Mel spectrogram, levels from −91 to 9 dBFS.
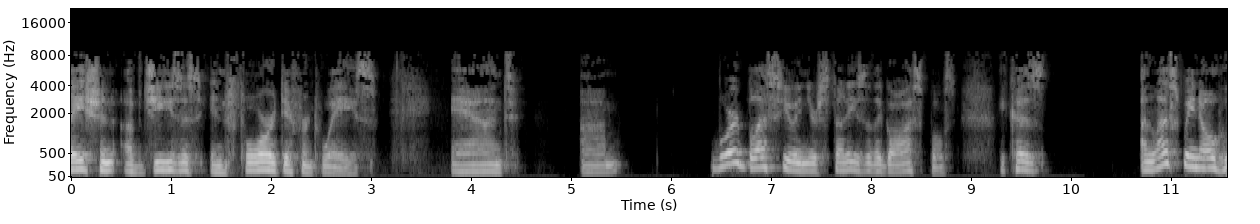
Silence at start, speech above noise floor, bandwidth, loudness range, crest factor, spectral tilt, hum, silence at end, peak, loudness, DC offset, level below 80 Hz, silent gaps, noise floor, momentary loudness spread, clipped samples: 0 s; 64 dB; 8.8 kHz; 9 LU; 20 dB; -5.5 dB/octave; none; 0 s; -4 dBFS; -23 LUFS; under 0.1%; -62 dBFS; none; -87 dBFS; 19 LU; under 0.1%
